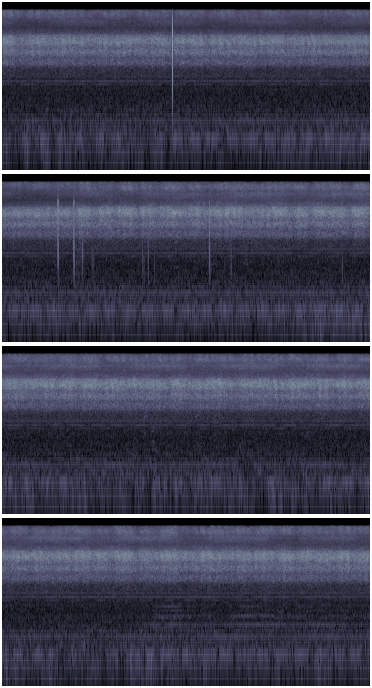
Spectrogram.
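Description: Steady high hiss of night ambience under a storm sky, broken by a few sharp clicks: a loud one about three seconds in, two close together about eight and a half seconds in, and a fainter one a few seconds later.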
